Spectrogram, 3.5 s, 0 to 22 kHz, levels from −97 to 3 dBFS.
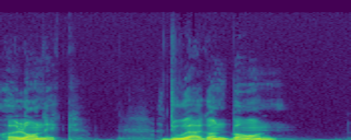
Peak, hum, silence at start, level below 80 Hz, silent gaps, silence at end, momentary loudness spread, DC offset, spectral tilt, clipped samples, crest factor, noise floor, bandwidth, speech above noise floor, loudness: -2 dBFS; none; 0 s; -46 dBFS; none; 0.75 s; 19 LU; under 0.1%; -8.5 dB/octave; under 0.1%; 16 dB; -49 dBFS; 9.2 kHz; 35 dB; -15 LUFS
